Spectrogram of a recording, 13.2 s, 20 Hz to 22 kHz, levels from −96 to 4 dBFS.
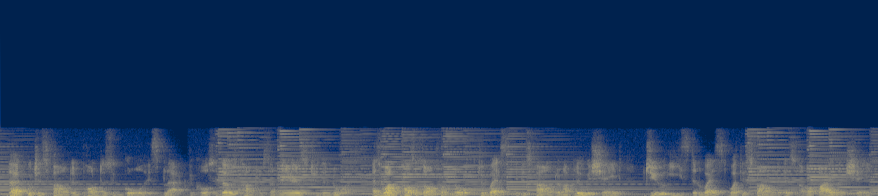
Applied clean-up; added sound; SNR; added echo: none; Harp; 10 dB; reverberation time 0.8 s.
